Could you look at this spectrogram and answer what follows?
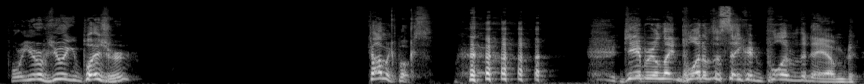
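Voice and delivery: hammed-up ringmaster announcing tonight's show; mock circus announcer presenting a comic book; showman announcer. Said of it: "showman announcement of comic books".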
